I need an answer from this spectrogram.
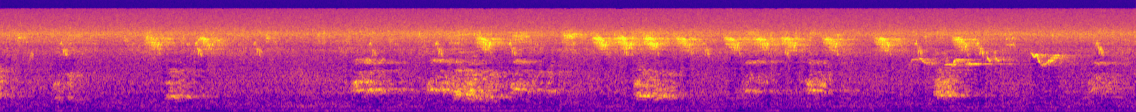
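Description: Wild birds calling: quick runs of short high chirps, mixed with lower calls every second or two.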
